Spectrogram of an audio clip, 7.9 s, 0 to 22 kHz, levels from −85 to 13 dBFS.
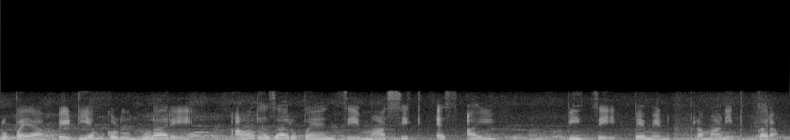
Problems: constant background noise, continuous background conversations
